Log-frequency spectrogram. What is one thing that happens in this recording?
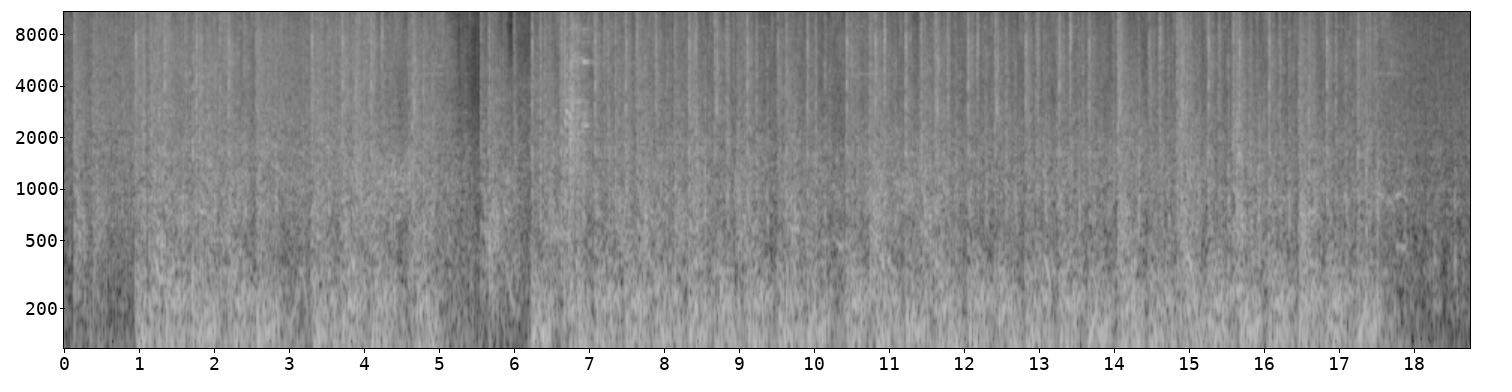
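A rapid-fire gun fires long, rattling bursts at close range.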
